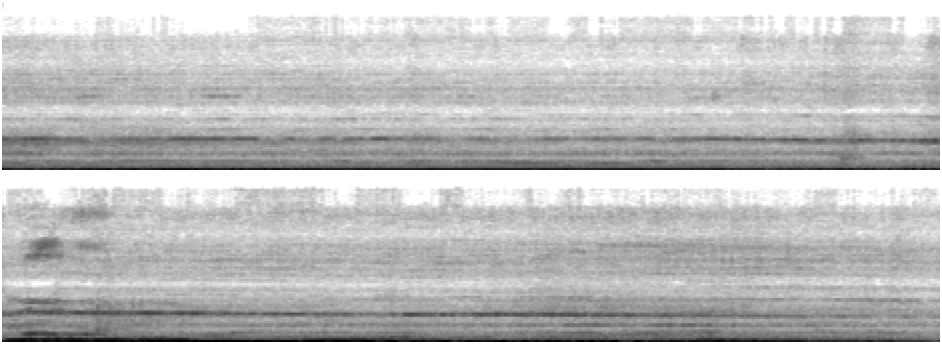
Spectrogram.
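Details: Basement washing machine during spin: heavy low rumble and roar, with tones climbing as the drum speeds up. Loud rumbling during spin, cause unclear.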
